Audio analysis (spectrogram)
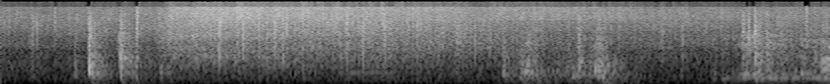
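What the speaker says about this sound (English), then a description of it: "these are my shrimp. I'm not going to let them cook too much because I don't want to over them" Shrimp fry in a pan for homemade shrimp chow mein, giving a steady close sizzle broken by several clanking stirs and scrapes of the utensil, with no talking.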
